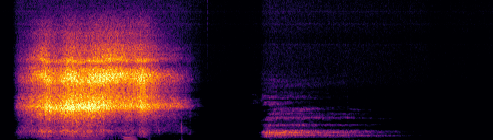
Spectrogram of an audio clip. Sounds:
Sigh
